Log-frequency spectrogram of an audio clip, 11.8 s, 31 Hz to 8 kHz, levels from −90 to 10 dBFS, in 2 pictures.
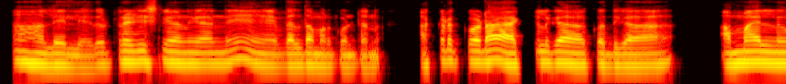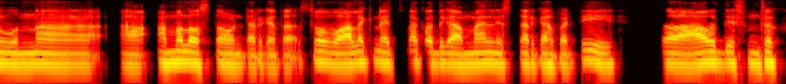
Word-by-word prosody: అహా! 130 -2 +1
లేదు. 115 -2 -1
లేదు. 100 +3 -6
ట్రెడిషనల్‌గానే 135 -2 0 0.4
వెళ్దాం 115 0 0
అనుకుంటాను. 105 -1 -7 0.3
అక్కడికి 145 -1 -4
కూడా 140 +1 +6
యాక్చువల్‌గా 135 +2 +1 0.2
కొద్దిగా 115 -1 -1 0.7
అమ్మాయిల్ని 135 0 +3
ఉన్న 120 +1 -2 0.7
అ - - -1 0.3
అమ్మలొస్తా 130 -2 +2
ఉంటారు 105 -1 -4
గదా! 105 +1 -2
సో, - - -7 0.2
వాళ్ళకి 130 +4 +4
నచ్చిన 130 +3 -4
కొద్దిగా 125 -1 +1
అమ్మాయిల్నిస్తారు 120 -1 -2
కాబట్టి, 115 +7 -3 0.8
ఆ - - +7
ఉద్దేశంతో 130 0 -2
కూడా - - -36
125 Hz, 125 wpm, -24 LUFS, 115-135 Hz, 0.8 s, ఆ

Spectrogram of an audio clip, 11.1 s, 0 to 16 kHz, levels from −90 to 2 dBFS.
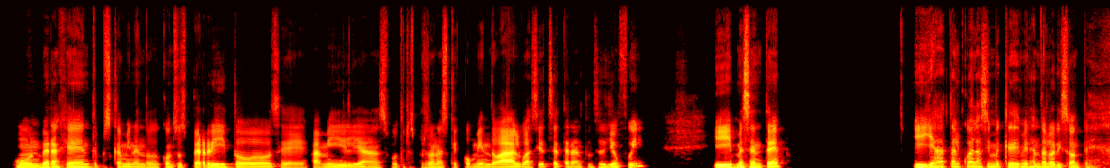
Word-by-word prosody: Un 140 0 +1
ver 130 0 +4
a 130 - +2
gente, 135 +1 0
pues 120 -2 -11
caminando 100 -2 -3
con 100 0 -4
sus 100 -2 -8
perritos, 115 -5 +1
eh, 85 -2 -5
familias, 105 -1 -2
otras 100 -2 -13
personas 100 0 -5
que - - -11
comiendo 95 +1 -3
algo 100 +1 +6
así, 95 +1 -2
etcétera. 100 +8 -4
Entonces, 125 -2 -6
yo 125 -1 0
fui 150 - -4 0.7
y 115 -1 +7
me 125 0 +3
senté. 140 +9 +3 1.3
Y 125 -2 +5
ya, 140 +6 +3
tal 160 -2 -3
cual, 155 0 0
así 160 0 -2
me 160 -1 -2
quedé 135 +2 +2
mirando 150 0 +1
al 150 - +1
horizonte. 120 -4 -2
120 Hz, 185 wpm, -23 LUFS, 100-135 Hz, 1.3 s, y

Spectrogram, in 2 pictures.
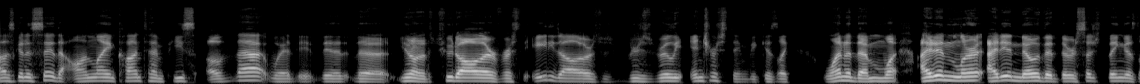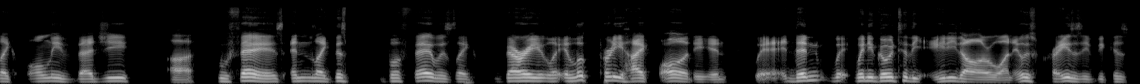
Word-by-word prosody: was 155 -2 -3
gonna 170 -1 -1
say 190 +4 -2
the 150 - -3
online 160 +3 -2
content 155 -3 -4
piece 150 -1 -5
of 135 +4 -6
that 185 -3 +3
where 135 0 -6
the - - -14
the 135 -1 -6
the 130 -3 -2
you 160 +1 -1
know, 140 -4 +4
the 120 - -17
$2 155 -4 +5
versus 140 -1 -6
the - - -22
$80 140 - -2
was 125 - -23 0.2
was 135 -3 -8
really 155 0 0
interesting 155 -6 -7
because, 120 +1 -13
like, 125 -2 -6 0.3
one 160 +7 +2
of 155 - -3
them 145 +1 +4
w 150 +1 +3 0.3
I 165 - +9
didn't 195 -2 +7
lear 180 +1 +7
I 155 +2 +7
didn't 195 -3 +5
know 165 +1 +6
that 150 -3 +1
there 145 - 0
was 130 - -8
such 160 -2 -6
thing 160 -1 -1
as, 140 - -5
like, 135 -2 -4
only 145 +1 -4
veggie, 130 +5 -3 0.4
uh, - - -4 0.3
buffets 140 -2 +3
and, 155 +1 -3
like, 145 -5 -2
this 160 -3 -3 0.4
buffet 155 +4 0
was, 135 -4 -8
like, 130 -2 -7 0.3
very 155 0 +5
like, 145 -1 -5
it 155 - 0
looked 195 +3 -3
pretty 180 -2 +1
high-quality 140 -4 -1
and 115 - -15 0.3
w - - -4 0.2
and 135 +3 -8
then 175 +3 +5 0.2
w 165 +2 -5
when 165 +1 0
you 165 - +2
go 170 +1 +4
to 170 +1 -5
the 145 -2 -5
$80 130 -7 0
one, 105 0 -4
it - - -5
was 160 -2 -2
crazy 130 -6 -2
because, 125 0 -12
150 Hz, 195 wpm, -23 LUFS, 135-160 Hz, 0.4 s, I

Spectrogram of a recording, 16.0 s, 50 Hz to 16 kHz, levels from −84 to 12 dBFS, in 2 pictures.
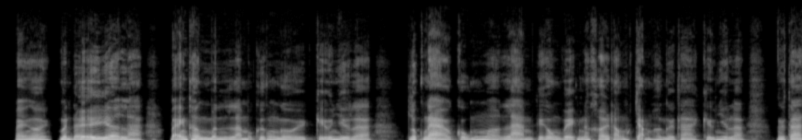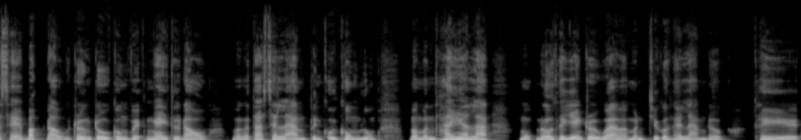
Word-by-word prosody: Bạn 105 +1 +1
ơi, 120 -1 +2
mình 115 -2 +4
để 105 - +5
ý 150 +5 +7
á 185 0 +6
là 115 - +1 0.3
bản 145 - +5
thân 135 -5 +4
mình 110 -5 +2
là 105 0 +1
một 100 -2 -1
cái 145 - -3
người, 115 -8 0
kiểu - - 0
như 145 -2 +2
là, 100 -5 -1 0.4
lúc 175 0 0
nào 110 -7 +5
cũng, 155 +7 0
ơ, 140 -2 -2
làm 110 -4 0
cái 145 +7 -4
công 135 -3 -1
việc 110 -2 0
nó 150 - 0
khởi 130 -8 -1
động 110 +2 -3
chậm - - 0
hơn 135 +3 -2
người 115 -3 -1
ta. 125 +1 -3
Kiểu - - -3
như 150 0 -1
là, 115 -4 -2 0.3
người 120 -1 -1
ta 135 +1 +3
sẽ 110 -4 -2
bắt 160 +4 -1
đầu 105 +1 -1
trơn 140 0 +2
tru 135 -1 +3
công 135 0 -1
việc 115 -2 -3
ngay 135 +3 +2
từ 130 -2 -3
đầu 105 -2 -2 0.2
và 115 - -4
người 110 0 -3
ta 120 +2 0
sẽ 135 +4 -2
làm 110 -5 0
tới 150 +6 -2
cuối 165 +2 -1
cùng 125 -7 -1
luôn, 125 -1 -2 0.3
mà - - +1
mình 130 -1 +1
thấy 160 +10 +2
á 210 - +3
là 140 - +1 0.3
một 125 0 -2
nửa 120 +5 +2
thời 140 - +1
gian 135 0 +1
trôi 140 -1 +2
qua 135 -1 +2
mà 135 - -2
mình 110 0 -2
chưa 140 +5 -3
có 155 - 0
thể 130 -2 -2
làm 120 -8 -3
được. 105 0 -5 0.3
Thì 115 -3 -1
130 Hz, 280 wpm, -20 LUFS, 110-140 Hz, 0.4 s, ý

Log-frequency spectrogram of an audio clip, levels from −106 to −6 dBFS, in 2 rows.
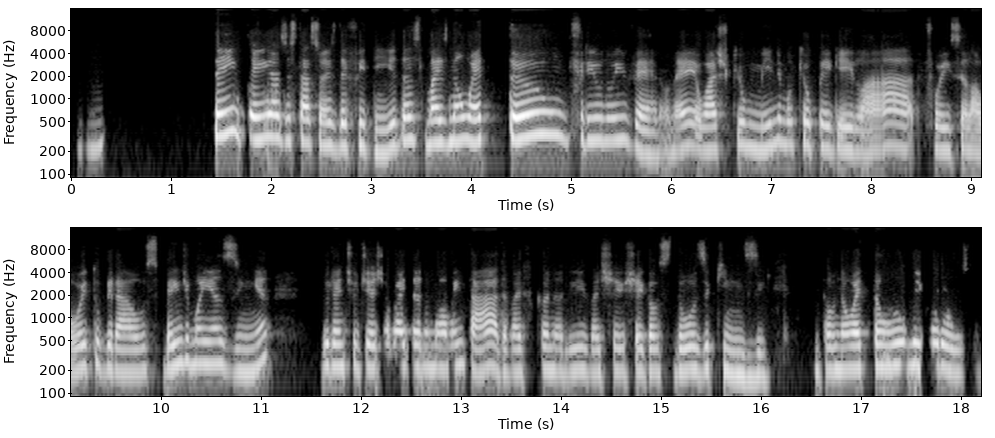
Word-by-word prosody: Uhum. 220 +4 -12 1.1
Tem, 340 +3 +7
tem 300 +1 +7
as 300 -2 +3
estações 265 -4 0
definidas, 235 +4 -1
mas 255 +1 +3
não 275 +1 +3
é 270 +1 +5 0.3
tão 320 +2 +8
frio 280 -1 -3
no 275 0 -2
inverno, 215 -11 -3
né. 225 +3 -1
Eu 210 - 0
acho 210 0 -2
que 245 - -5
o - - -2
mínimo 235 +3 -4
que 250 +1 -9
eu - - +1
peguei 215 -3 -2
lá 230 +1 -1
foi 205 -2 -5
sei - - -6
lá - - -2
8ºC 200 -3 -3
bem 220 +5 0
de 260 - -4
manhãzinha, 240 -2 -4 0.5
durante 225 0 -2
o - - -6
dia 210 +1 -1
já 230 +2 -10
vai 220 0 +2
dando 215 -1 -2
uma 210 0 -1
aumentada, 215 -2 -2
vai 190 0 -5
ficando 200 +1 -6
ali 195 +1 -6
vai 185 -1 -6
che 195 +2 -9
chega 195 0 -3
aos 190 0 -8
12, 200 +1 -2
15, 175 -5 -5 0.5
então 200 +1 -4
não 205 +1 +2
é 210 - +4
tão 220 +2 +1
rigoroso. 225 -5 -1
220 Hz, 170 wpm, -22 LUFS, 200-245 Hz, 1.1 s, tão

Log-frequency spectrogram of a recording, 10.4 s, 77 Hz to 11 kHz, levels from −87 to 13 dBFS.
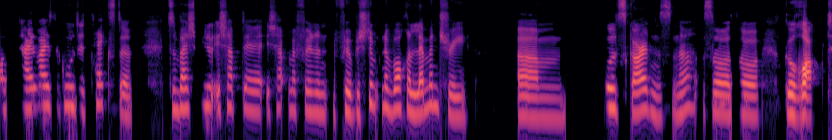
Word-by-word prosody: auch 225 - -7 0.2
teilweise 250 +2 +1
gute 250 -4 -5
Texte. 195 -9 -4 0.4
Zum 230 -1 -6
Beispiel, 240 +2 -2
ich 225 +3 -6
habe 245 0 -3
der 220 -3 -5
ich 210 +3 -11
habe 240 -1 -10
mir 220 - -7
für 215 0 -4
'nen 200 -1 -5
für 210 0 0
bestimmt 240 +8 -5
'ne 245 -3 -2
Woche 235 -1 +2
„Lemon 210 +6 +2
Tree“, 180 -5 -5 0.6
ähm, 175 -2 -1 0.5
The 245 - +3
Fools 240 -2 +1
Gardens, 205 -2 +3
ne, 210 +5 -5
so 200 -3 +1
so 185 -2 +1 0.3
gerockt. 190 -2 +7
215 Hz, 160 wpm, -25 LUFS, 195-240 Hz, 0.6 s, gerockt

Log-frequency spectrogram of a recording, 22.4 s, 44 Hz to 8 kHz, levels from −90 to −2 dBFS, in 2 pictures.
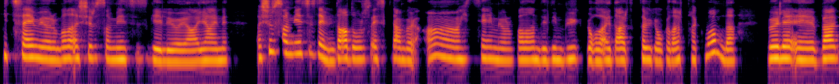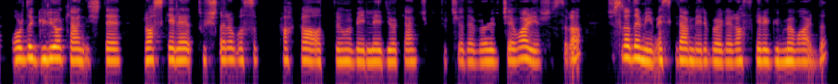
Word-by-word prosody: Hiç 250 -1 -4
sevmiyorum. 220 -5 +4
Bana 215 +1 +2
aşırı 225 +1 0
samimiyetsiz 210 -1 -2
geliyor 185 -3 +2
ya. 175 +1 0
Yani, 195 +1 0 0.4
aşırı 230 +9 +2
samimiyetsiz 295 -2 +1
demeyeyim. 195 -7 +2
Daha 220 0 +6
doğrusu 210 +1 -2
eskiden 220 -1 -2
böyle, 195 -1 -2
"A! 235 -4 +1
Hiç 210 0 -4
sevmiyorum." 210 -3 -2
falan 200 0 0
dediğim 195 0 -1
büyük 210 0 -3
bir 200 - +2
olaydı. 190 +1 +1
Artık 195 0 +1
tabii 210 -2 +1
ki 195 - -2
o 185 - -1
kadar 190 +1 -1
takmam 215 +6 -1
da, 185 0 +1 0.4
böyle, 225 0 +7
eee, 200 -2 +2
ben 220 +1 +6
orada 210 +3 +3
gülüyorken, 210 -1 +2
işte, 190 0 -3 0.3
rastgele 200 -1 +2
tuşlara 200 0 -3
basıp 195 0 -4 0.3
kahkaha 195 -1 -2
attığımı 185 0 -4
belli 180 0 0
ediyorken 180 0 -2
çünkü - - -22
Türkçe'de 180 0 -9
böyle 180 +1 -1
bir 175 - -10
şey 190 -1 -2
var 220 +1 +4
ya 175 -3 -1
şu 170 - -16
sıra. - - -3 0.3
Şu - - -10
sırada 230 -1 +3
demeyeyim. 195 -5 +3
Eskiden 195 0 0
beri 185 0 -5
böyle 180 -1 -2
rastgele 185 0 -2
gülme 185 0 -1
vardı. 185 +5 -5
200 Hz, 165 wpm, -24 LUFS, 185-215 Hz, 0.4 s, böyle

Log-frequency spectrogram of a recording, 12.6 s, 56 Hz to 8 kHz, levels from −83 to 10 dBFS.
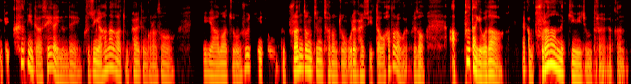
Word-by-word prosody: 이게 - - -7
큰 205 - -2
인대가 110 - +1
3 150 +12 -2
개가 165 - +2
있는데 85 +4 -6
그중에 110 0 -1
1 135 +11 +1
가 115 -6 0
좀 95 - -13
파열된 105 -6 -5
거라서 90 +4 -8 0.6
이게 110 -2 -4
아마 95 0 -2
좀 95 0 -6
후유증이 145 -1 -3 0.4
좀 - - -6
불안정증처럼 120 -7 +3
좀 100 -3 -4
오래 110 - +2
갈 100 0 -4
수 95 - -10
있다고 95 +2 -3
하더라고요. - - -2
그래서 - - -2 0.5
아프다기보다 110 - +4 0.4
약간 - - -2
불안한 170 +2 +7
느낌이 105 -6 +1
좀 85 -1 -6
들어요. - - -8
약간 - - -9
105 Hz, 350 characters per minute, -25 LUFS, 95-125 Hz, 0.6 s, 불안한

